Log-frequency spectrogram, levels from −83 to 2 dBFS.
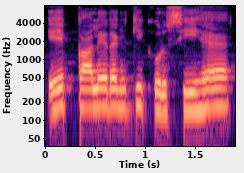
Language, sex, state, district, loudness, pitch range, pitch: Hindi, male, Uttar Pradesh, Shamli, -14 LUFS, 150-170 Hz, 165 Hz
